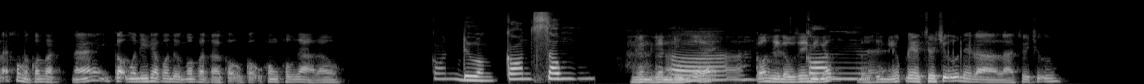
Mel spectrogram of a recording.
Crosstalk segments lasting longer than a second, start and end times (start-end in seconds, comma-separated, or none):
none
